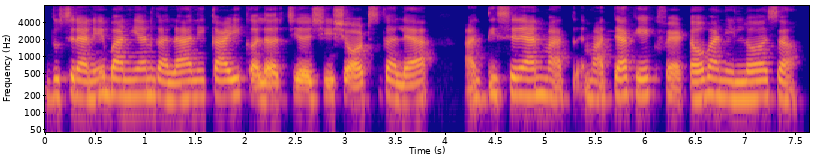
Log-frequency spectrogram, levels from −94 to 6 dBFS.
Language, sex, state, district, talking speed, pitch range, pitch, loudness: Konkani, female, Goa, North and South Goa, 135 wpm, 190-205 Hz, 200 Hz, -18 LUFS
